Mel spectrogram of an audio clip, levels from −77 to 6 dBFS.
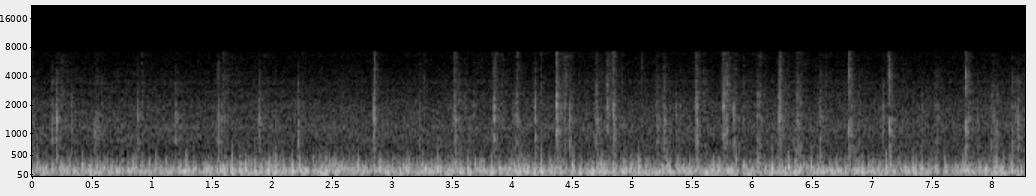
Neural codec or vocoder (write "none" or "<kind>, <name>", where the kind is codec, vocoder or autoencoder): none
